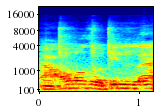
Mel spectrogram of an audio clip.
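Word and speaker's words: أعوذ بالله: Nah, jadi ainnya harus tetap panjang. A'udzu billah, dengan proporsional. Kalau kita bacanya cepat, berarti matnya juga harus tetap ada, tetapi juga proporsional dengan kecepatan itu.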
